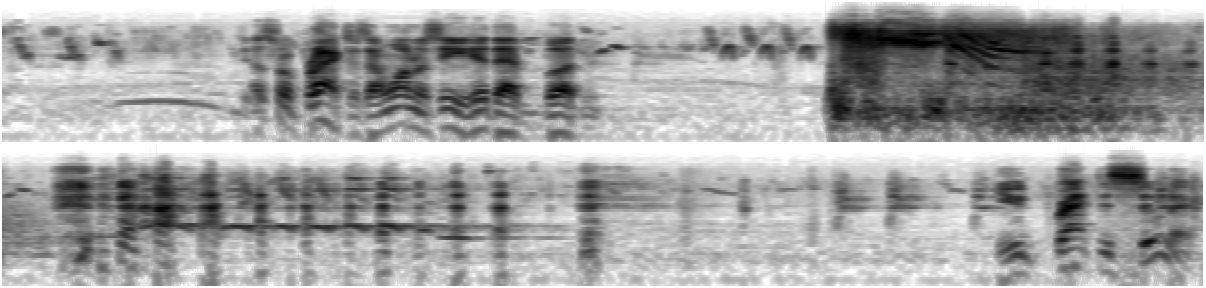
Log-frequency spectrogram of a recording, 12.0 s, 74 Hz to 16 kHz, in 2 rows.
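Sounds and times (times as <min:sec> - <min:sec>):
ricochet whine: 0:04.1 - 0:06.3
pistol shot: 0:04.2 - 0:06.2.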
